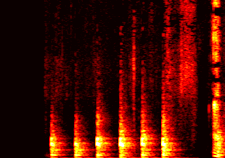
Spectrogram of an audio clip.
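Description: Six quick, evenly spaced knocks on a wooden door, close and fairly loud, followed after a brief pause by the start of another knock. No voices.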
